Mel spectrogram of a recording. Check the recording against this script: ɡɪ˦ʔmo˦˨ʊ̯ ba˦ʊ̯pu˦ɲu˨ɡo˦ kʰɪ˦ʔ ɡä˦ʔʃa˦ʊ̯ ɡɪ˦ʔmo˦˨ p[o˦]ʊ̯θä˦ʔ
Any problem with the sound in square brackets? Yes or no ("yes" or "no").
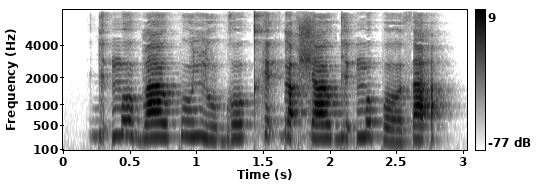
yes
